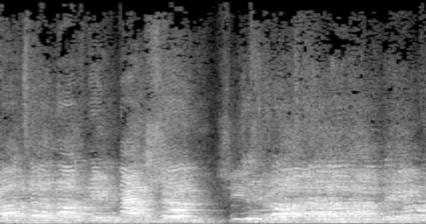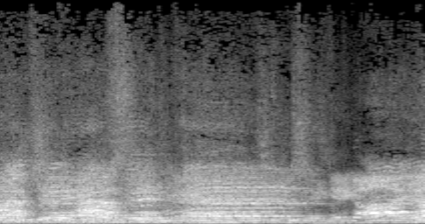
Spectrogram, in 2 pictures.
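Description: A roomful of voices singing a music-hall chorus together with the lead singer, with a short break about two seconds in and another near the end.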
